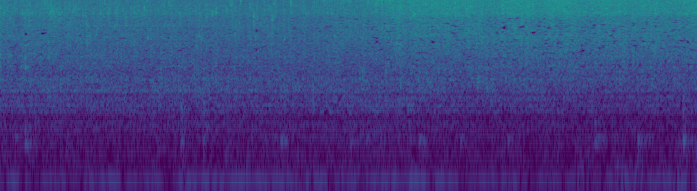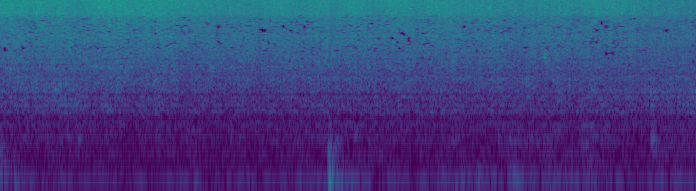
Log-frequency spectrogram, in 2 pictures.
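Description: Sauces and chopped garlic sizzling in hot oil in a non-stick wok while a wooden spatula stirs them: a steady hiss that grows brighter about four seconds in, with a single knock of the spatula about ten seconds in.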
